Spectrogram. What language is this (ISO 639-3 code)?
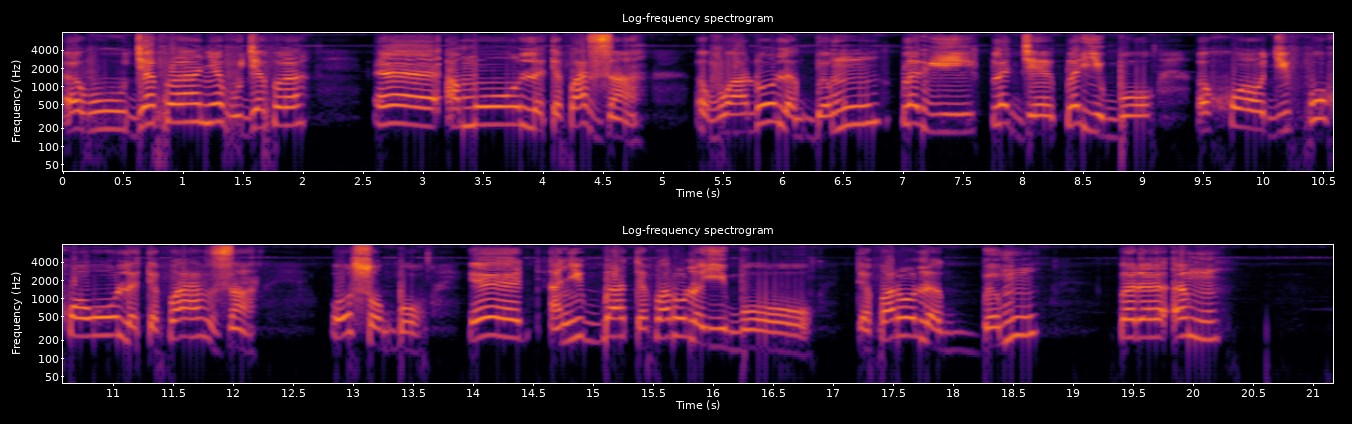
ewe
